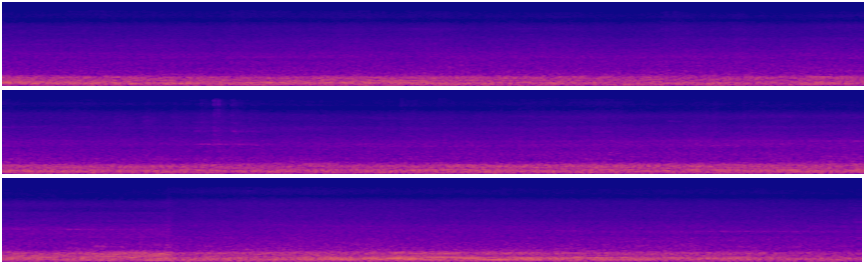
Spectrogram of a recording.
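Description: The petrol engine of an old Isuzu fire truck idling with a steady low rumble that swells a little near the end.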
